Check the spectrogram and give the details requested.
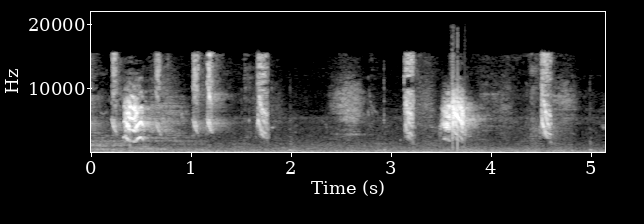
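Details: Female double-collared seedeater giving sharp high chirps spaced irregularly, two louder buzzy notes standing out among thin short ticks, in otherwise quiet surroundings.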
